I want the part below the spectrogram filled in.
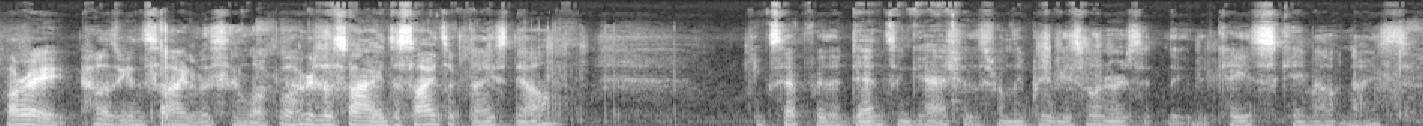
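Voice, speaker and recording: A man's voice: medium pitch, steady tone, moderate pace, vocal fry, background noise. An American man giving a casual, unscripted show-and-tell as a hobbyist, talking in a rambling, folksy, colloquial way into a handheld phone. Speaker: radio hobbyist showing a restoration project.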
